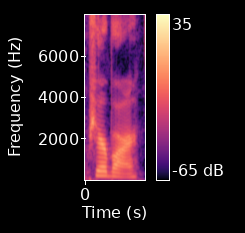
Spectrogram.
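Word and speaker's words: Pure Barre: It's spelled Barre, like Barre.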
